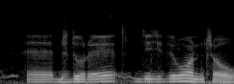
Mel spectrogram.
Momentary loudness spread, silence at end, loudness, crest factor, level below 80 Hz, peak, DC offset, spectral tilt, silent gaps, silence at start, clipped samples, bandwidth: 8 LU; 0 s; -30 LUFS; 14 dB; -54 dBFS; -14 dBFS; under 0.1%; -9 dB/octave; none; 0 s; under 0.1%; 10.5 kHz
